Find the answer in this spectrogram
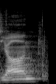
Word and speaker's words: Jan: Jan. Did I say that right? No, sadly, it happens all the time. Proper pronunciation is Jan.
